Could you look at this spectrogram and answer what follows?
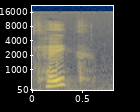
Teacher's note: you have two Ks. They're actually not identical. The first one is more breathy, or as we say in phonetics, aspirated. So you can put a little H here if you're doing a very narrow or detailed transcription.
